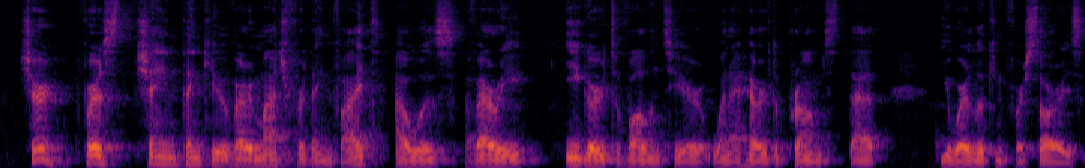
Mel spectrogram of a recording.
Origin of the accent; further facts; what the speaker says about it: Salvador, Bahia, Brazil; moved away as an adult; also born or lived in Germany; I was born in Salvador, Bahia, Brazil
